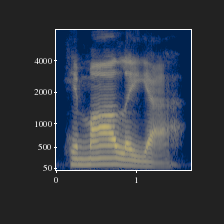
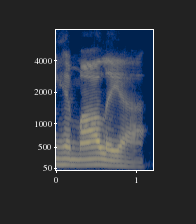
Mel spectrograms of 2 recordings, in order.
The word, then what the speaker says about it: Himalaya: the mountain, in Asia, in India, it's pronounced Himalaya, not Himalaya, not that ugly Himalaya, it's Himalaya. There's a flow. There's a beauty to saying Himalaya.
